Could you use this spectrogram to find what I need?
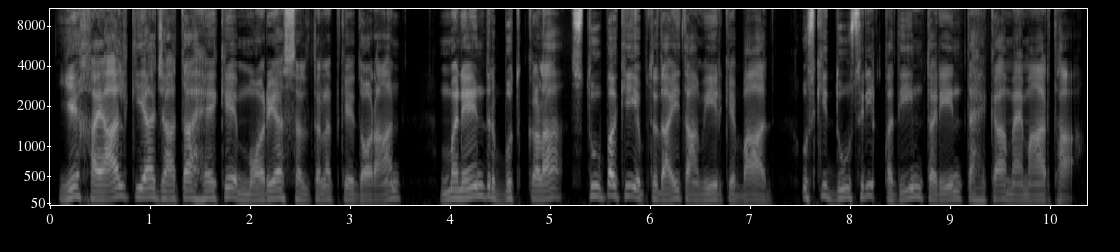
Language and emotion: Urdu, neutral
